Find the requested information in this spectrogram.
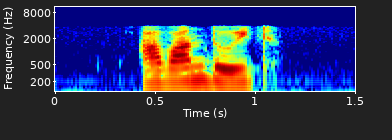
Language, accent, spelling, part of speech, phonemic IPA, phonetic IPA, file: Armenian, Eastern Armenian, ավանդույթ, noun, /ɑvɑnˈdujtʰ/, [ɑvɑndújtʰ], Hy-ավանդույթ.ogg
- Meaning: tradition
